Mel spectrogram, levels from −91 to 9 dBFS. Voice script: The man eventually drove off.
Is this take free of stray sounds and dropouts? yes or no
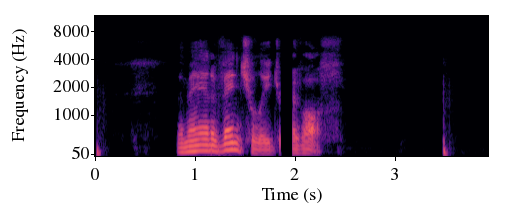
no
